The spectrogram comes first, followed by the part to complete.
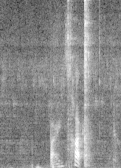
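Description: A soft low thump a little before halfway, then a woman's voice starting to speak in the second half, while a knife and a vegetable peeler are handled on a plastic cutting board.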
